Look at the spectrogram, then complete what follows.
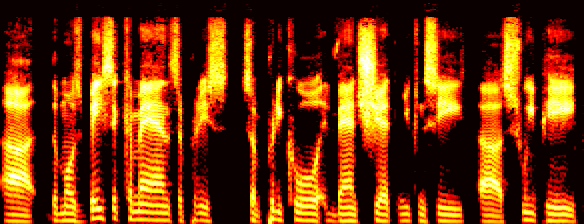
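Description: A man's voice: fairly low pitch, steady tone, normal speed, fairly bright tone, no echo. A male comedian talking casually as a guest on a podcast. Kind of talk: casual chat.

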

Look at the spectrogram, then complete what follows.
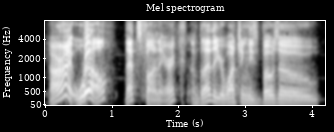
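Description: A man's voice: medium pitch, a little slow, dry recording, clean studio sound. A man co-hosting a casual podcast, bantering, laughing easily and swearing freely. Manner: animated, laughs readily, profane. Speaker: podcast co-host.

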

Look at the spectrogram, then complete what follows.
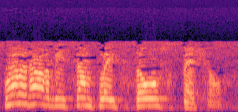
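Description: A cheerful, sensible middle-aged housewife teases her husband in a 1940s radio comedy, her voice swinging up and down with lively expression. The sound is thin and tinny like an old radio broadcast, with a faint hiss underneath. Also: sits high, a little fast. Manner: warm teasing wifely banter.

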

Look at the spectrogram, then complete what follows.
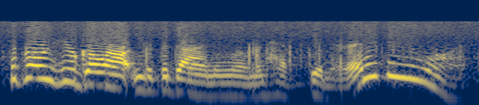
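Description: A muffled old radio recording of a shrewd lady who runs a gambling house. She is poised and commanding, her polite delivery moving widely in pitch, in period radio drama style. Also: wildly swooping pitch, fast, a little hiss or hum. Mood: smoothly gracious. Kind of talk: 1940s radio acting.

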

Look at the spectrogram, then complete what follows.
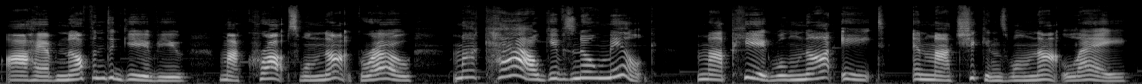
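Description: Woman acting a slow, mournful tired farmer. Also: mid-range voice, expressive, sharp tone, faint music behind. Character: sad, tired farmer man, gloomy and soft-hearted.

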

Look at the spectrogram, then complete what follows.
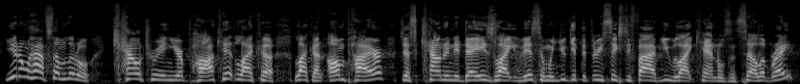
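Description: Male pastor, high and bright-toned, conversational sermon delivery with dramatic pauses.

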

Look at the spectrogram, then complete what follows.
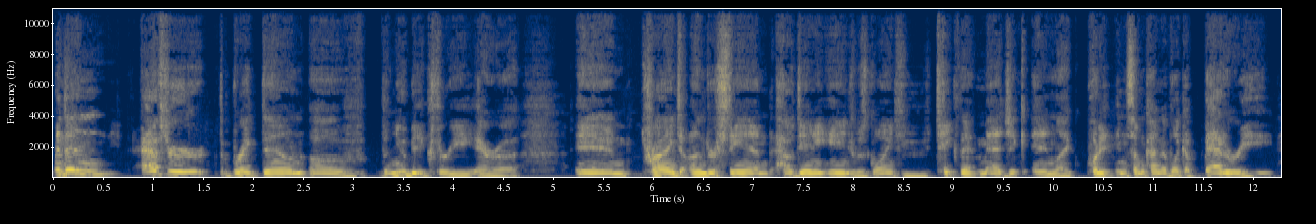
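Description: A man's voice: a little high, a little slow, darkish tone. A man in his early forties from Eastern Connecticut, talking in a reflective, rambling way on a casual podcast. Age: 40s. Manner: reflective, rambling with hedging asides. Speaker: podcast co-host.

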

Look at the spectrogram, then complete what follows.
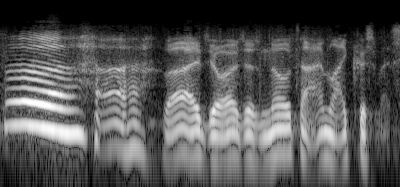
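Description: An actor playing a pompous, doting middle-aged uncle with a blustery, chuckling manner in 1940s radio comedy style. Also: male voice, on the low side, animated, takes it slowly. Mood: doting, tender. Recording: noisy, muffled 1940s radio recording.

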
